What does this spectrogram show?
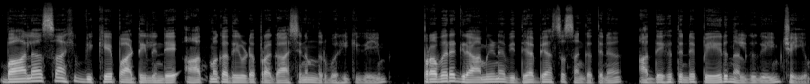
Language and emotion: Malayalam, neutral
